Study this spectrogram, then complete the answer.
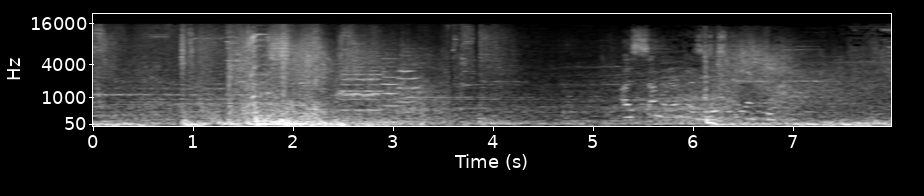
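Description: Game spell effects crackle and blast in a fight.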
